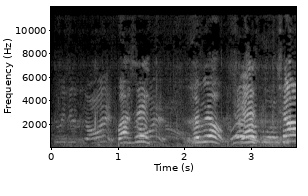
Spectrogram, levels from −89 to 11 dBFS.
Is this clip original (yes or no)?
no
